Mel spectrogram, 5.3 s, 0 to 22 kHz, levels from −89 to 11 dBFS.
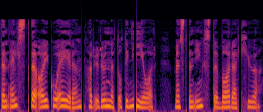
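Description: Throughout the speech, the treble stops abruptly at 10.6 kHz and the upper band sounds hissy and grainy, with blurred consonant attacks. This is likely Vorbis compression: coarse quantisation above the spectral floor turns fine detail into noise, which fits a low bitrate near 34 kbps.

Gaps between chunks cut 50 ms silences into the sound at 0.57, 1.62, 2.67, 3.72 and 4.77 s. Each after the first follows exactly one second of audio, pointing to one-second chunks with silence inserted at every join. Nothing is lost, only interrupted.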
